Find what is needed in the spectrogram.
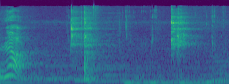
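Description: Metal spoon and cutlery clinking against a ceramic plate, with a few sharp clinks about halfway through and another near the end.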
